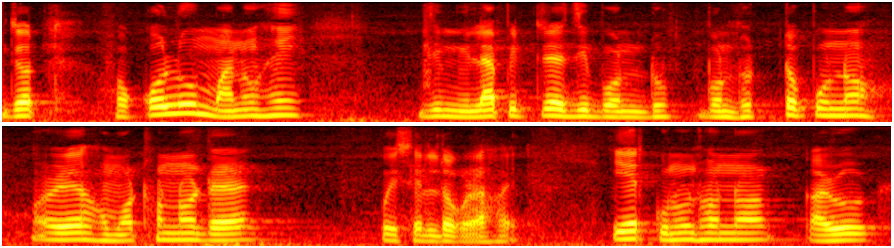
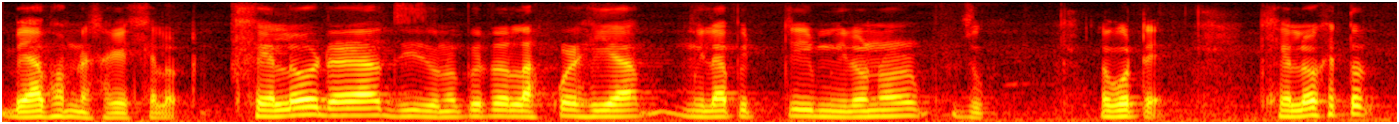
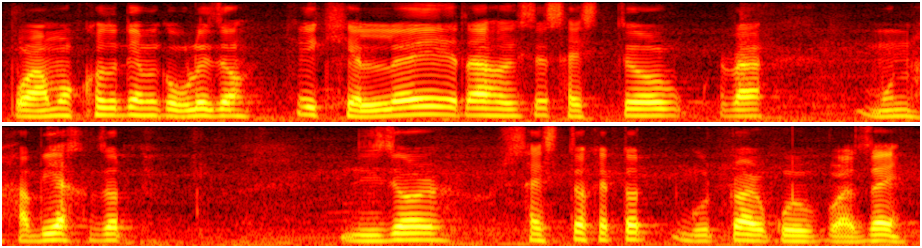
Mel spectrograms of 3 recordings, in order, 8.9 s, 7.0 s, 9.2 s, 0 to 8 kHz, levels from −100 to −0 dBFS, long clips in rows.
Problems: constant background noise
